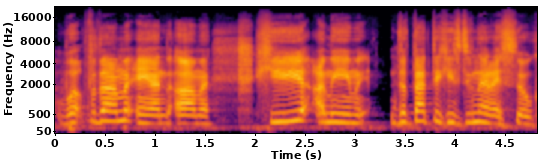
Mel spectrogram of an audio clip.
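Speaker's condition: Down syndrome

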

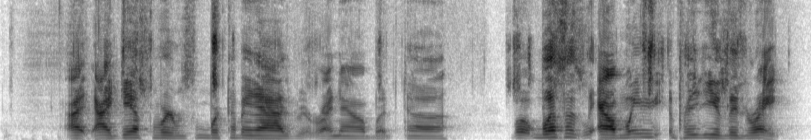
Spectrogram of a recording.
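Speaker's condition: Cerebral palsy

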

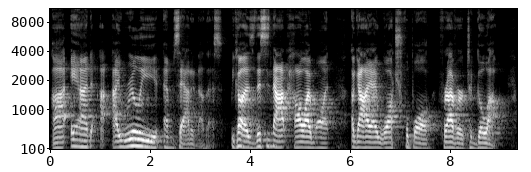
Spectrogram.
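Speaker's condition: No condition

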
